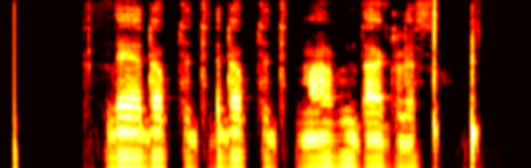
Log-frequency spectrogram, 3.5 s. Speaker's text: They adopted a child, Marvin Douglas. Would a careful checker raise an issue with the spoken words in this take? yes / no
yes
